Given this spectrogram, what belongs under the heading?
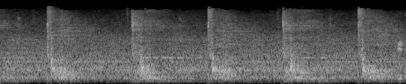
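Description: A stamping press cycling, with a heavy rhythmic stroke landing roughly every three-quarters of a second over a constant loud mechanical hum, five strokes in steady succession.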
